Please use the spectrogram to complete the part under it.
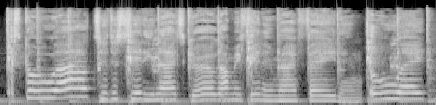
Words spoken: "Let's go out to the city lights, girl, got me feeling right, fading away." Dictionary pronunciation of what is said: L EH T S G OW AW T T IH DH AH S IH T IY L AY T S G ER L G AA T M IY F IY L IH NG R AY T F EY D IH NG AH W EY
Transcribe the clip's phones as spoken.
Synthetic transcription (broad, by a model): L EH T S G OW AW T T IH DH AH S IH T IY N AY T S G ER L G AA T M IY F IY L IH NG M AY F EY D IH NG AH W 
